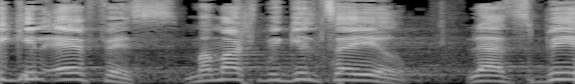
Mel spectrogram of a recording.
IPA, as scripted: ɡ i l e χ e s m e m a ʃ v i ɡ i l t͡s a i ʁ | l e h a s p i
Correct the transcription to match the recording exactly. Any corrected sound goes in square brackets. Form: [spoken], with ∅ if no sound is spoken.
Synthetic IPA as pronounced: ɡ i l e [f] e s m [a] m a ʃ [b] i ɡ i l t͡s a i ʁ | l e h a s [b] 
